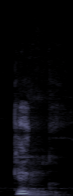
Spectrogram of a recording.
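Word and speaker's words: king: किंग, ये students ध्यान दें, किसी भी स्पेलिंग के बाद, किसी भी स्पेलिंग में वोवल के बाद NG दिया हो तो वो जो NG है उसको हटा करके नेजल साउंड वाला N लगा देते हैं।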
